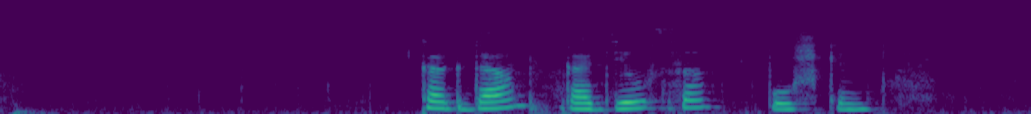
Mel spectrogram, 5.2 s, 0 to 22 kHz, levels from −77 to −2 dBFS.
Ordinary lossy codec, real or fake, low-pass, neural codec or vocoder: none; fake; none; codec, 16 kHz, 16 kbps, FreqCodec, smaller model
